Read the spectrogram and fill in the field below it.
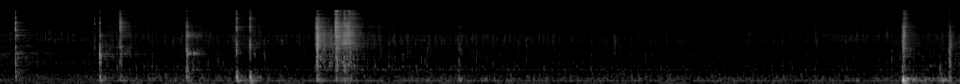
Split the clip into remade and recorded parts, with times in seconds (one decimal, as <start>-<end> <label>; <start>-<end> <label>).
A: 0.0-1.0 recorded; 1.0-9.6 remade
